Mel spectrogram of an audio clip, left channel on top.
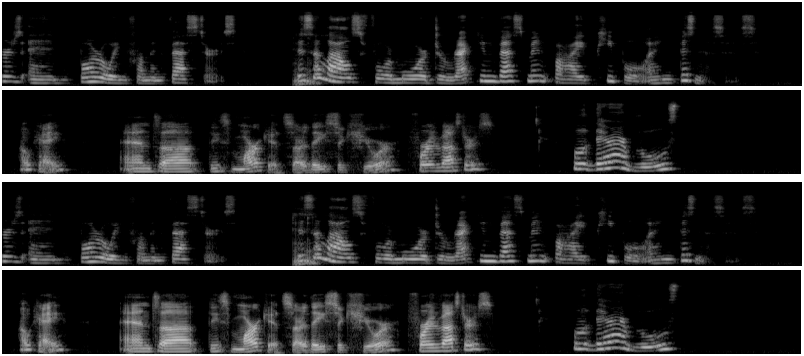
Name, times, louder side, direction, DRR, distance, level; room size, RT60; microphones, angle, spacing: voice 1, 0.0-2.3 2.9-7.5 13.7-14.8, left 1 dB, 25° left, 0.4 m, -30 dB
voice 2, 8.2-8.6 9.2-12.9, right 5 dB, 80° right, 0.5 m, -25 dB
2.4 x 2.2 x 2.3 m
head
